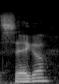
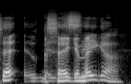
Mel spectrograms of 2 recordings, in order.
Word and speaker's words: Sega: No, because you said Sega. It's Sega. The Sega Mega Drive. Sega. It rhymes.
